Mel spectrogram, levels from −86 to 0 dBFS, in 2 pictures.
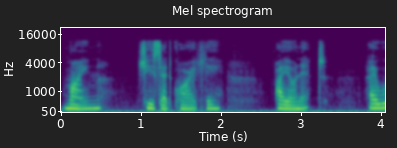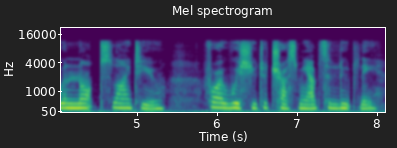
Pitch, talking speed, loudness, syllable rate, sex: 195 Hz, 150 wpm, -17 LUFS, 4.3 syllables/s, female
